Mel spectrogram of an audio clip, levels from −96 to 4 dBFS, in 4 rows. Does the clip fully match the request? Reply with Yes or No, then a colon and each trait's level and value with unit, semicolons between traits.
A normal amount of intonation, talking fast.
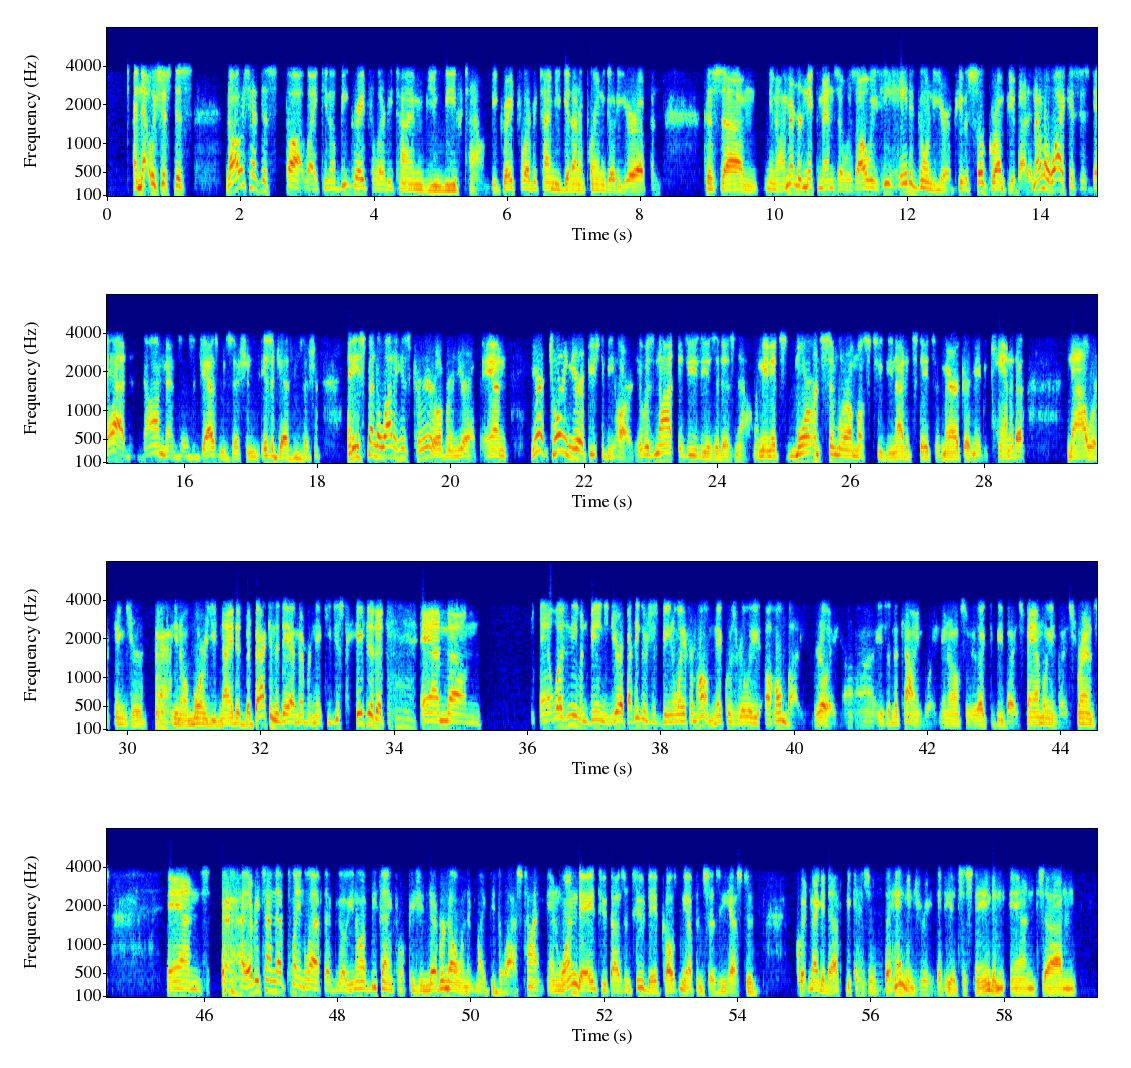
No: wide, 5.8 semitones; fast, 235 wpm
